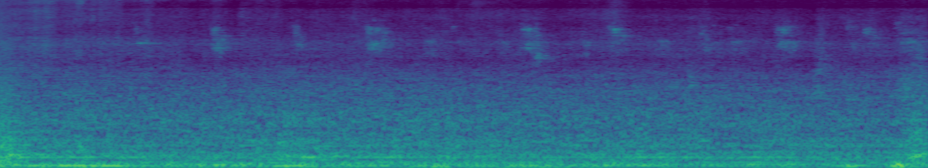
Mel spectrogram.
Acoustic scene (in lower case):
residential area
